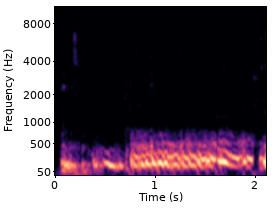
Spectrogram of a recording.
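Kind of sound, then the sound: human body sound, stomach rumbling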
